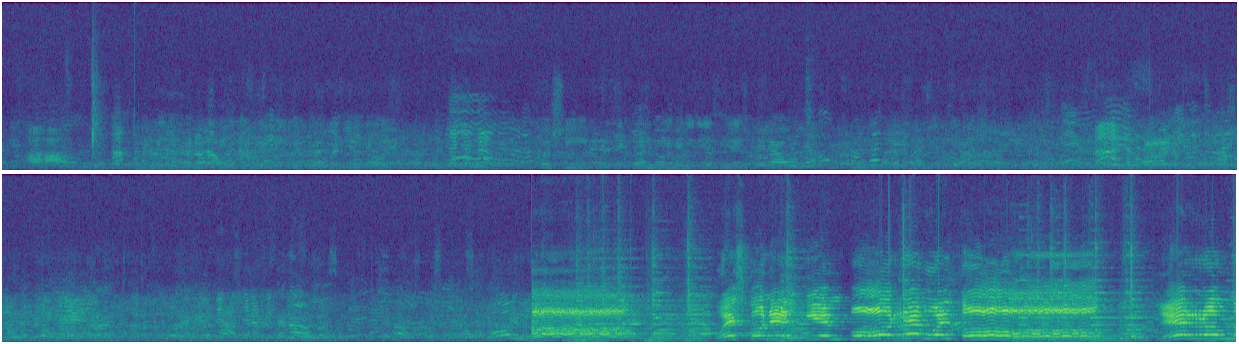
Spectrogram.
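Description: A crowd of people chatting. About eighteen seconds in, a loud jota song starts: a singer with strong vibrato over plucked string instruments.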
